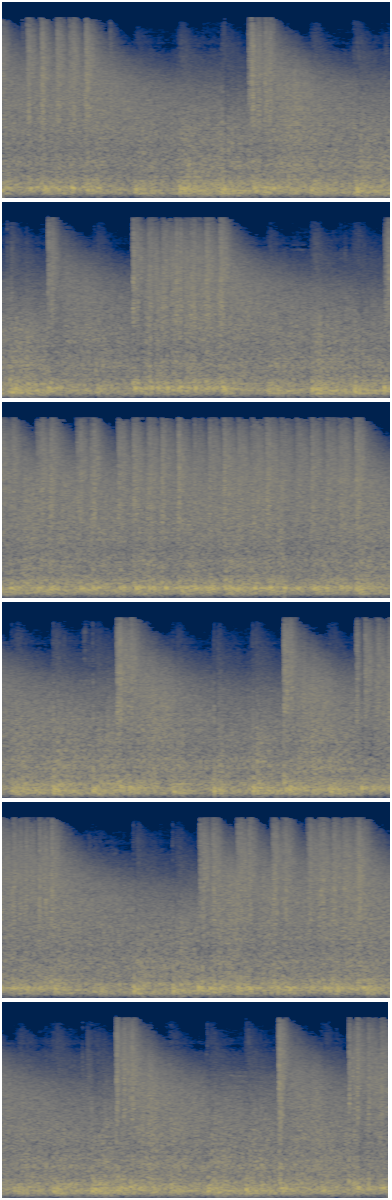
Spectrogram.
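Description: Drums beat in a steady marching rhythm.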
